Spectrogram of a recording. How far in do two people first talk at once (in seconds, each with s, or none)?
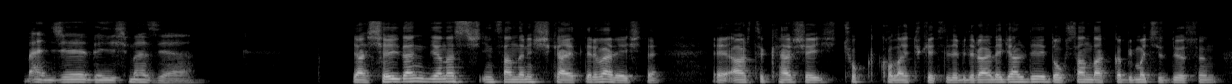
none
